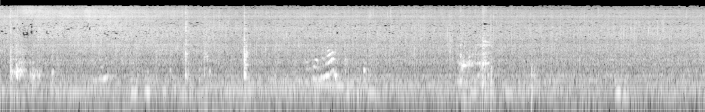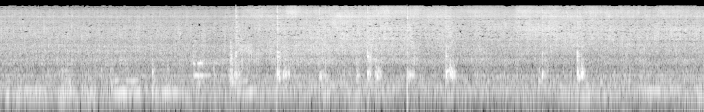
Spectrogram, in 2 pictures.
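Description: Pork belly pieces sizzling as they fry in an aluminium wok, with a metal spatula scraping and clicking against the pan now and then. The sizzle gets louder about two-thirds of the way through.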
